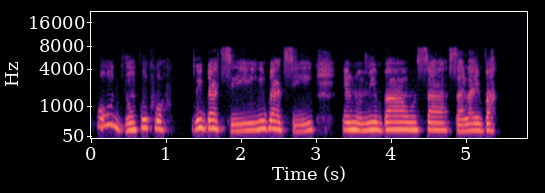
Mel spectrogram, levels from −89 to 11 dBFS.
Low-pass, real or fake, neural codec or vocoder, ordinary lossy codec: none; fake; codec, 16 kHz, 8 kbps, FunCodec, trained on Chinese and English, 25 frames a second; none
